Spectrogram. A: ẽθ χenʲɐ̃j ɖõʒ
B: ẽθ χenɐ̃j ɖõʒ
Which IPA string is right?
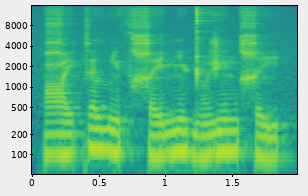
A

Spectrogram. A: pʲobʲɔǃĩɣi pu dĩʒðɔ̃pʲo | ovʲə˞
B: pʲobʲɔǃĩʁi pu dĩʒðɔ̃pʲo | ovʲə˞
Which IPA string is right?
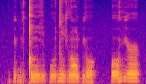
A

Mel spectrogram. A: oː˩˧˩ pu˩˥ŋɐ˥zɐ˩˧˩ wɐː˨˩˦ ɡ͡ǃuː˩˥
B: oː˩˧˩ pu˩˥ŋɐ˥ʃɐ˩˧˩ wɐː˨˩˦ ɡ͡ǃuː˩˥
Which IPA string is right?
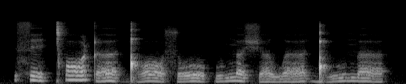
B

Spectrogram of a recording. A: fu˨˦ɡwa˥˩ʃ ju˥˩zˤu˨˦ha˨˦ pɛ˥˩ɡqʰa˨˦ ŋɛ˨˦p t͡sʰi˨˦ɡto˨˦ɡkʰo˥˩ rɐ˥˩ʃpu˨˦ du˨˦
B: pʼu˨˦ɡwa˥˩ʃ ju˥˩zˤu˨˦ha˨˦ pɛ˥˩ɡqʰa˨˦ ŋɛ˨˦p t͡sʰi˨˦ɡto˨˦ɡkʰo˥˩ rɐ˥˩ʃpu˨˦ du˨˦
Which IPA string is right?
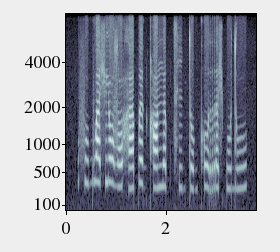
A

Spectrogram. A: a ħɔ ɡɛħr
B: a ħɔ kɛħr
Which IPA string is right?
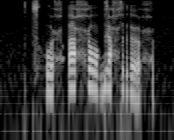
A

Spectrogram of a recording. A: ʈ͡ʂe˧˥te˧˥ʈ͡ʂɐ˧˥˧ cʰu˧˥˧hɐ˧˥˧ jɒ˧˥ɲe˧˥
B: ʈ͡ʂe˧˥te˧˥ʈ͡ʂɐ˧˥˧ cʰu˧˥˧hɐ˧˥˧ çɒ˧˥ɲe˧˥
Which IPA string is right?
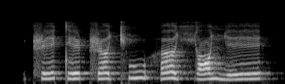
B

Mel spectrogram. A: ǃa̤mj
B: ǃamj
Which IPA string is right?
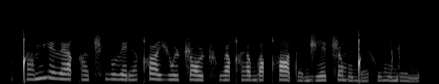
A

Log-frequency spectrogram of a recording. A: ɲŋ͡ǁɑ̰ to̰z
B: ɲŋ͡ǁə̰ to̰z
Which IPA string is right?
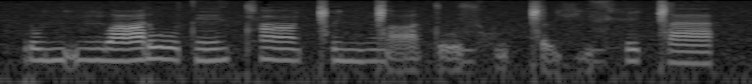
A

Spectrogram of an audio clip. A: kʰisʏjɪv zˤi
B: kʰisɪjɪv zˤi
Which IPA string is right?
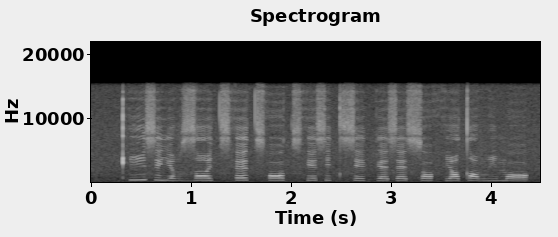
B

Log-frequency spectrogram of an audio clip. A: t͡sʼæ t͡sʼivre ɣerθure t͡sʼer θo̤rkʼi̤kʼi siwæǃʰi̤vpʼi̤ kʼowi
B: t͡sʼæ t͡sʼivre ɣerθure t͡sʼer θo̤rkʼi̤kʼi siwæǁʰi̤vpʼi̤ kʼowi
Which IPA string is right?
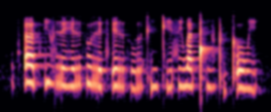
A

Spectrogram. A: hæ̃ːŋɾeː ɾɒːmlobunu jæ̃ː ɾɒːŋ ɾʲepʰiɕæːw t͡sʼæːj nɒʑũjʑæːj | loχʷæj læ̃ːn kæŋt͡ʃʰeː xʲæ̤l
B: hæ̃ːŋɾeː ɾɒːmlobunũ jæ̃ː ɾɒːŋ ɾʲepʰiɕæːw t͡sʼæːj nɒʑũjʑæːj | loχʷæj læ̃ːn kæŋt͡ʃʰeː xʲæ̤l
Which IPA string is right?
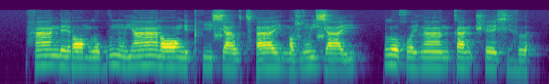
B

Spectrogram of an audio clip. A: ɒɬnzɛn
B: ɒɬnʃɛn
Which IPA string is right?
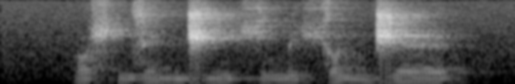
A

